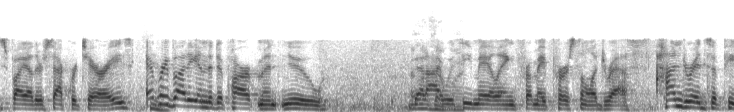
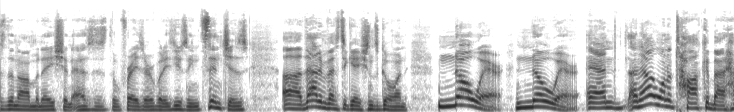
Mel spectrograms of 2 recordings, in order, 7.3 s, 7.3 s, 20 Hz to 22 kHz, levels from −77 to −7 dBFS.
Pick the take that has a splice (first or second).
second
